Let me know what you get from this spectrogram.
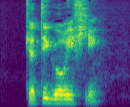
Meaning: to categorify
- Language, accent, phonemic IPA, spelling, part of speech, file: French, France, /ka.te.ɡɔ.ʁi.fje/, catégorifier, verb, LL-Q150 (fra)-catégorifier.wav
